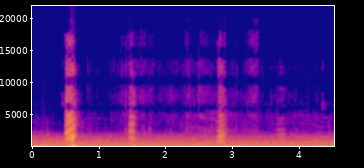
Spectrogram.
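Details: A dog named in the title gives three or four brief, sharp coughing bursts, the first loudest, over steady low room noise; recorded September 9; dog cough.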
